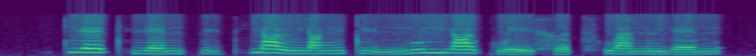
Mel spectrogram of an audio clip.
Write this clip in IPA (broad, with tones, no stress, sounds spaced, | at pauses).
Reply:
t̪ ɥ ɛ˥ t̪ʰ ɥ ɛ˧˥ n p y̰˨˩ pʰ j ɑ˥˩ ʊ̯ l j ɑ˧˥ ŋ t̪ y̰˨˩ n n̪ u˥ m j ɑ˥ ʊ̯ k w ḛ˨˩ ɪ̯ x ɤ˧˥ t͡sʰ w a˥ n l j ɛ˧˥ n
